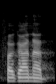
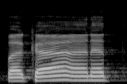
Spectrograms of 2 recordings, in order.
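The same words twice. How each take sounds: First: The vowel after the k is short. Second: The vowel after the k is long. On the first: The speaker calls it wrong. "K-nya tadi [name] kependekan" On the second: The speaker calls it right.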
